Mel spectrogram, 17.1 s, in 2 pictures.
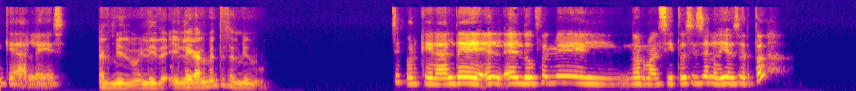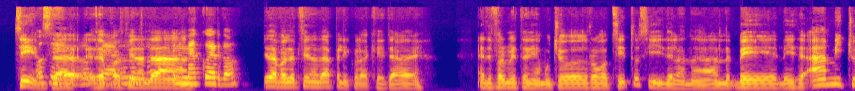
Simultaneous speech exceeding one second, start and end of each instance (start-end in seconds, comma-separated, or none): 8.9-10.7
